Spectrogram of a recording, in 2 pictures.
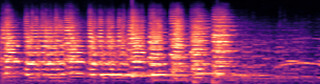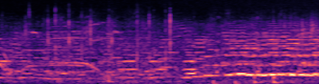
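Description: High school marching band playing: loud held brass chords that drop to a softer passage a little over two seconds in, then a sustained note swelling again near the end.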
